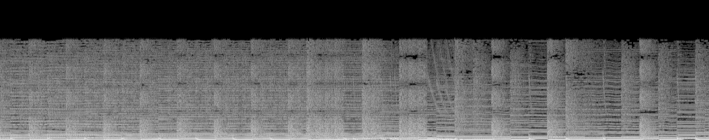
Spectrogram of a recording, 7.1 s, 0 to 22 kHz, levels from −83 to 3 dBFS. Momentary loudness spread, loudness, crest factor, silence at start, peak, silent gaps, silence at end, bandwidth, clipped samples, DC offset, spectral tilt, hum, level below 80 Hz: 2 LU; -11 LUFS; 10 dB; 0 s; 0 dBFS; none; 0 s; 16.5 kHz; under 0.1%; under 0.1%; -5 dB/octave; none; -24 dBFS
